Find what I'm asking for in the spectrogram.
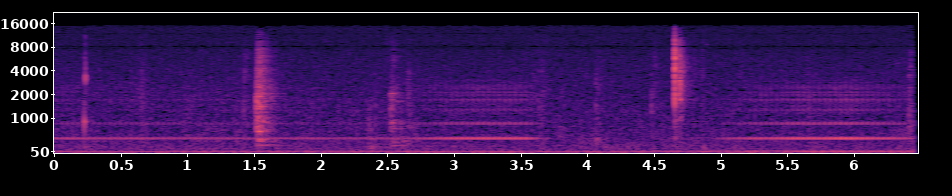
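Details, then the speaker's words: Australian landline dial tone with the handset held right in front of the microphone: a steady low humming tone with a couple of handset clicks, normal; it lasts only 15 seconds before a beep-beep dropout signal. "Uh what I'll do now is I'll um I'll let you listen to dial tone. It only stays on for 15 seconds and then and then you get a beep beep beep dropped out signal."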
